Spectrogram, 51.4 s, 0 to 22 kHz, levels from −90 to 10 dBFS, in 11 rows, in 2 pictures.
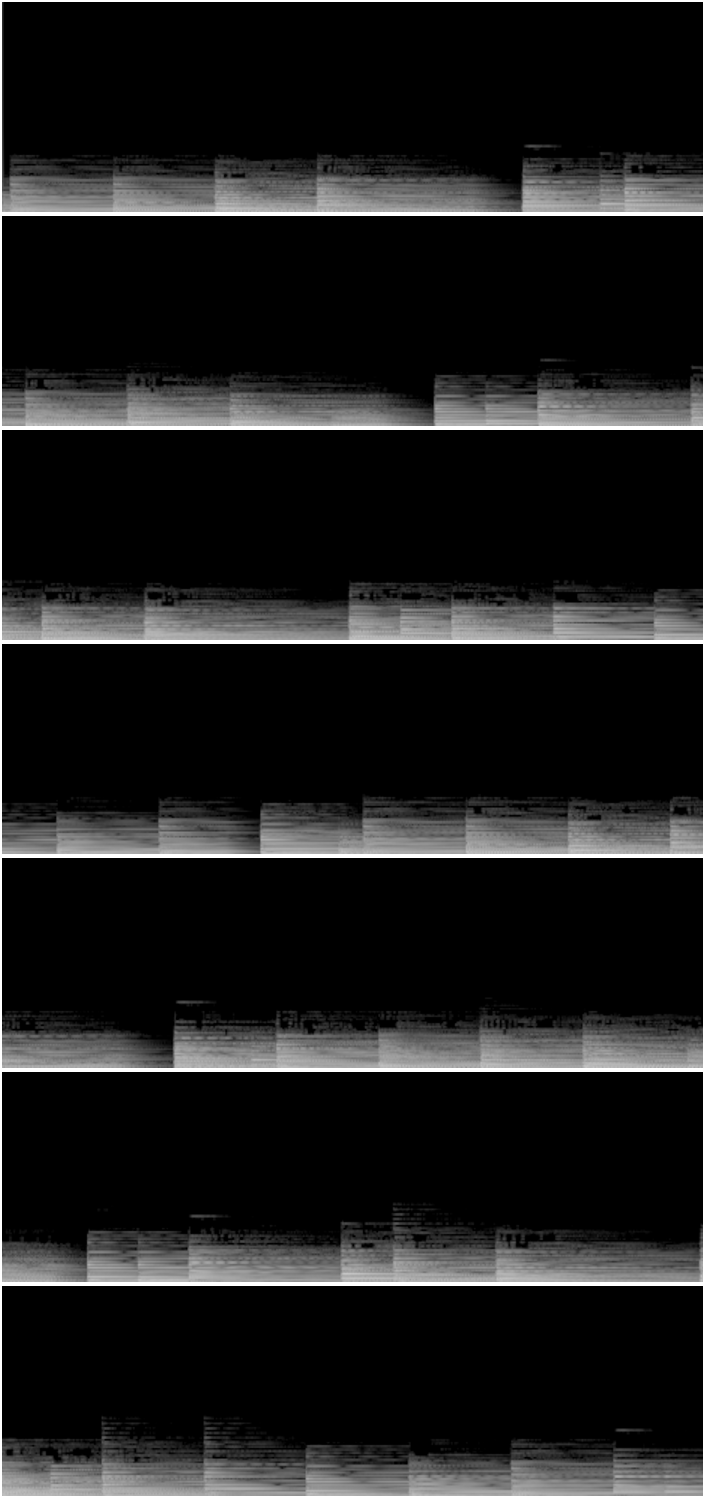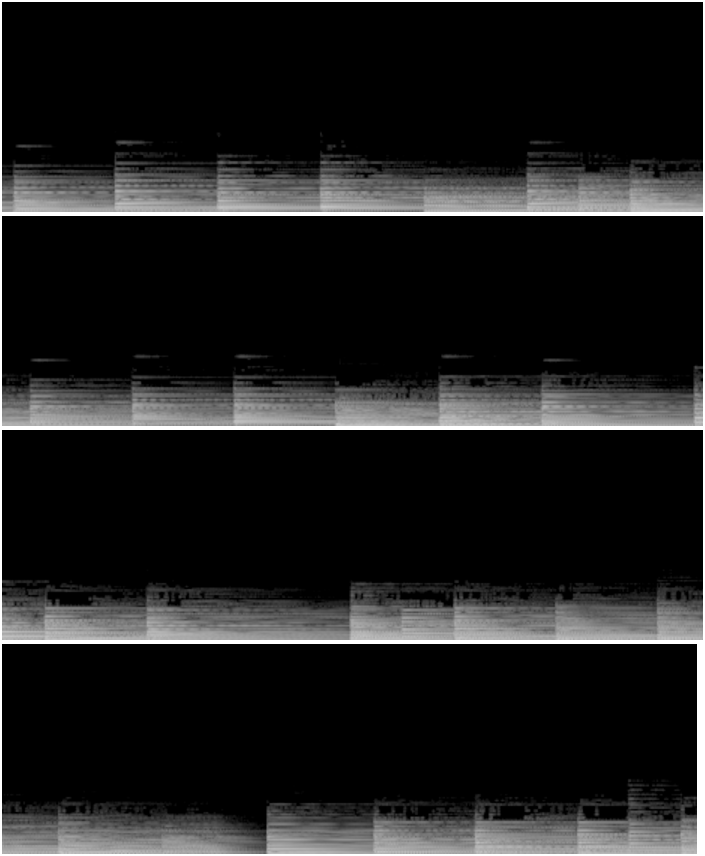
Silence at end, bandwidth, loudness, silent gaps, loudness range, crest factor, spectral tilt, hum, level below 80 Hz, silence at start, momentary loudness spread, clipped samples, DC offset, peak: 0 s; 5.6 kHz; -21 LUFS; none; 3 LU; 18 dB; -6 dB/octave; none; -44 dBFS; 0 s; 8 LU; under 0.1%; under 0.1%; -2 dBFS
